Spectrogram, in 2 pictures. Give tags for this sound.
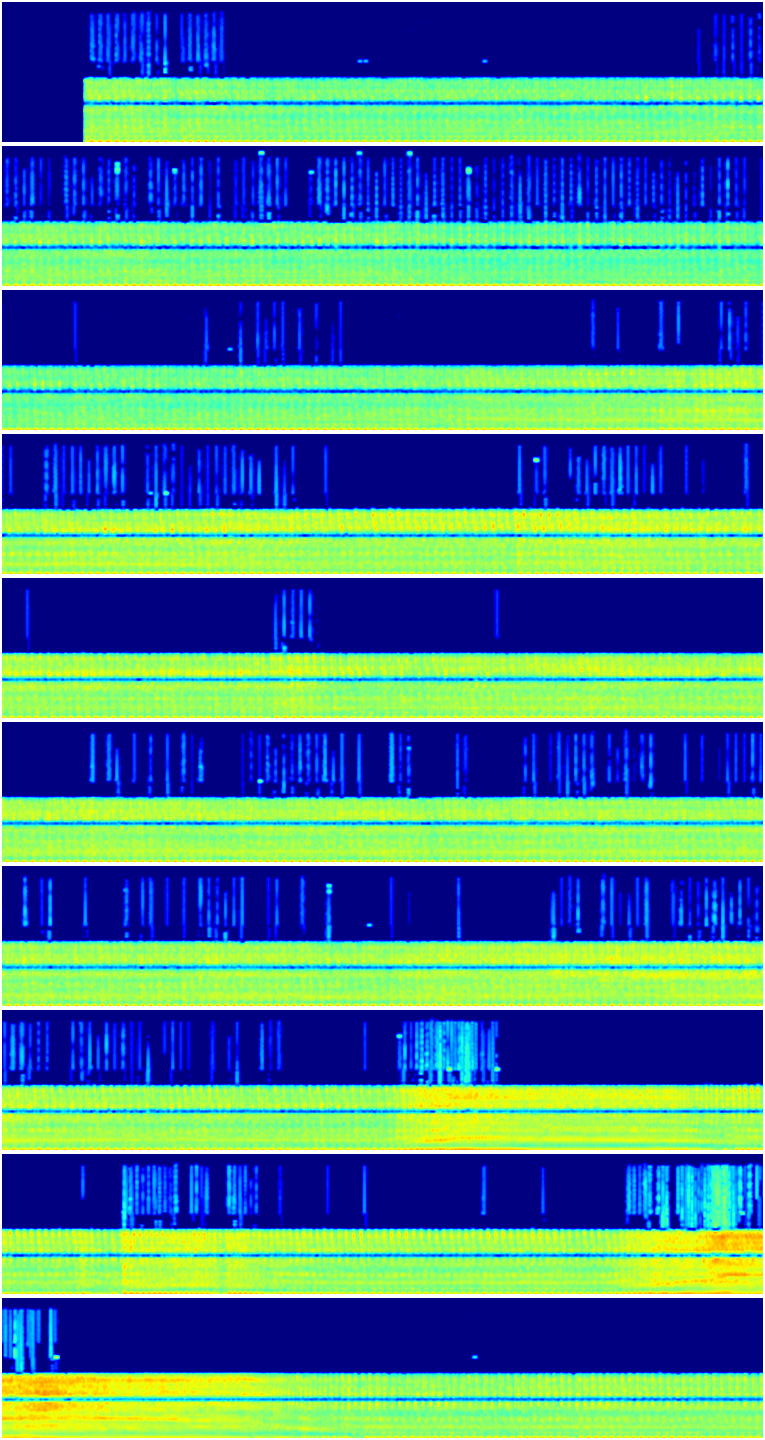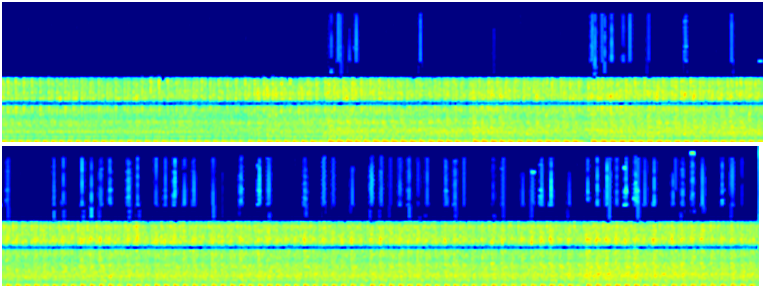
build; cylinder; engine; motorcycle; NSU-MAX; single

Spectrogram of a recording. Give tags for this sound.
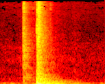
close; closing; door; doors; open; opening; shut; wooden

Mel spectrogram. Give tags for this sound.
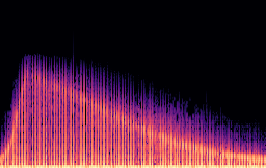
evil; horror; multisample; subtractive; synthesis

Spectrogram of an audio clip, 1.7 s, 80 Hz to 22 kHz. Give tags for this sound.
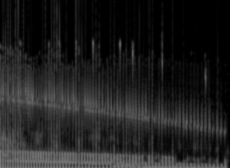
140-bpm; bass; pitch-shift; power-down

